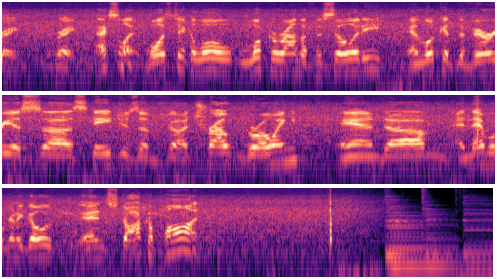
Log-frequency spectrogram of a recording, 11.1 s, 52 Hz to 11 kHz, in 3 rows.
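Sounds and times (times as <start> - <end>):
outdoor hiss: 0.0 - 10.2
acoustic guitar strumming: 10.2 - 11.0.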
